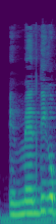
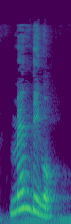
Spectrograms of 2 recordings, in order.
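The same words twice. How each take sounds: First: Mendigo stressed on the middle syllable, menDIgo. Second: Mendigo stressed on the final syllable, mendiGO; stress on the last syllable. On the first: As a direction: lean on the DI of mendigo. (acento en la penúltima: menDIgo) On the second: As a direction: land firmly on the GO of mendigo. (acento en la última sílaba: mendiGO) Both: Shown as a demonstration. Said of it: "a excepción del acento que lleva".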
